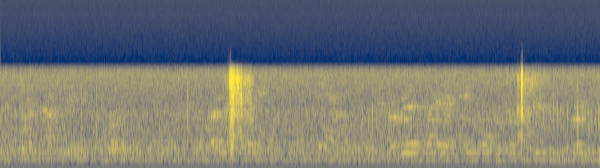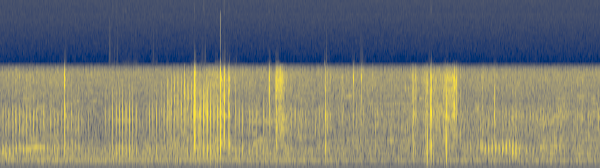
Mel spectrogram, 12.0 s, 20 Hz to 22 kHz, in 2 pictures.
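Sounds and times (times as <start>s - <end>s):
cat purring: 3.4s - 12.0s.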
